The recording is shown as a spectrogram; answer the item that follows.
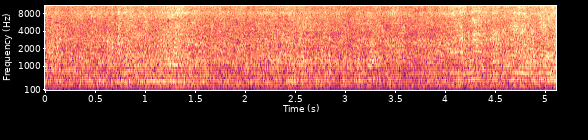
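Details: Many honey bees buzzing while washboarding at an apiary hive in early July 2019; an even, dense drone with a steady hum and slight rises in loudness.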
